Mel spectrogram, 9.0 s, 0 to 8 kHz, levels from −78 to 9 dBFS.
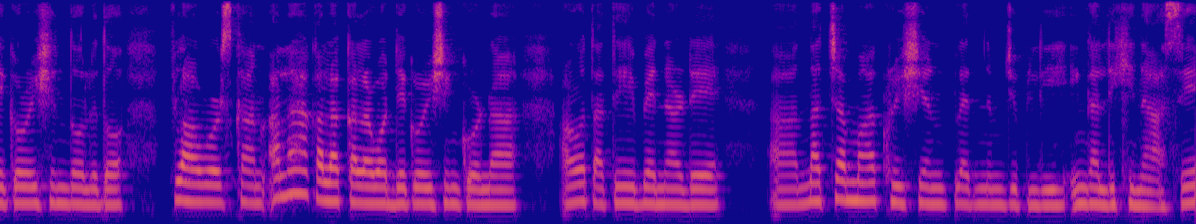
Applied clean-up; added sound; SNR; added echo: none; none; none; none.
